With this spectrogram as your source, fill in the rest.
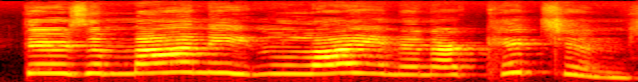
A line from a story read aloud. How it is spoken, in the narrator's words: shrieked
